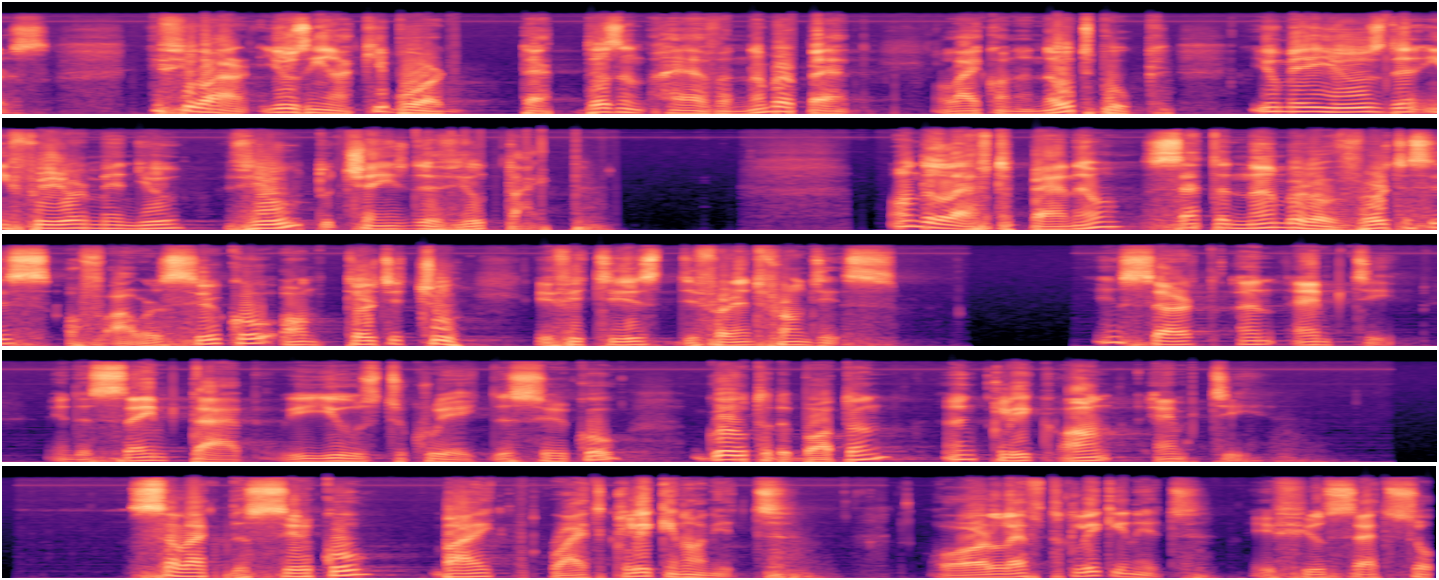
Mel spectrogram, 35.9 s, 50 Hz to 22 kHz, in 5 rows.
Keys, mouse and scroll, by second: 22.4-27.9 middle drag, 27.9-29.8 drag, 33.4-34.9 drag.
